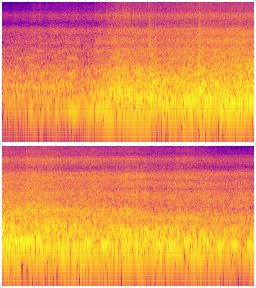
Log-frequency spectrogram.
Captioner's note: engines revving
